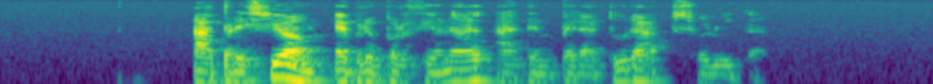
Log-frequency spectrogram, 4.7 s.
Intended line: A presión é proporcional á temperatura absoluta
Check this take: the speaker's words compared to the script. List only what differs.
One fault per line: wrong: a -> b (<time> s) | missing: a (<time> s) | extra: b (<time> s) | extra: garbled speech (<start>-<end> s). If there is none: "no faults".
no faults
